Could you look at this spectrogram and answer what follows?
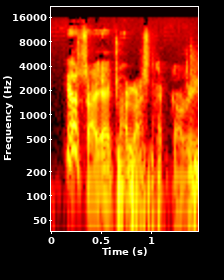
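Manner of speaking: puppet-style little man voice. Reading a quote submitted to the bracket, in Doof's little man voice. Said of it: "He sounds like a Muppet".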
